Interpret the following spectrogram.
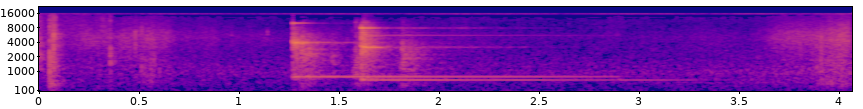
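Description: Doorbell chiming a two-note ding-dong, the second note lower, each note ringing on and fading away over a second or two.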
